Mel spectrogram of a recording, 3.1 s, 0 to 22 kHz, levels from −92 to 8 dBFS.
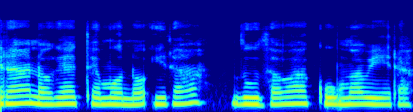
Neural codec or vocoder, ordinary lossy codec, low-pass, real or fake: codec, 24 kHz, 3.1 kbps, DualCodec; none; none; fake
